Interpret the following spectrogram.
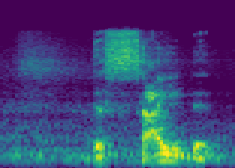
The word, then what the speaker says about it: decided: Decided, decided. Here, this ends in a D, so just by reading it, you should know that this is the id sound. The ED is a separate syllable.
